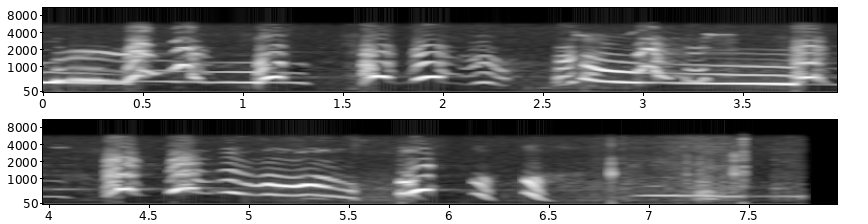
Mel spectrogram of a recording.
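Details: Siberian Husky kept as a family pet, serenading its owners with a broken series of short, sliding, yelping howls rising and falling in pitch, a few held slightly longer, ending in one steady, drawn-out tone.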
